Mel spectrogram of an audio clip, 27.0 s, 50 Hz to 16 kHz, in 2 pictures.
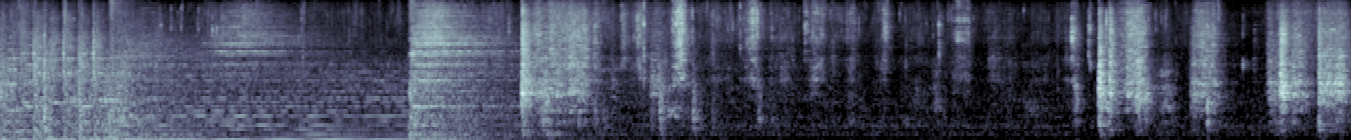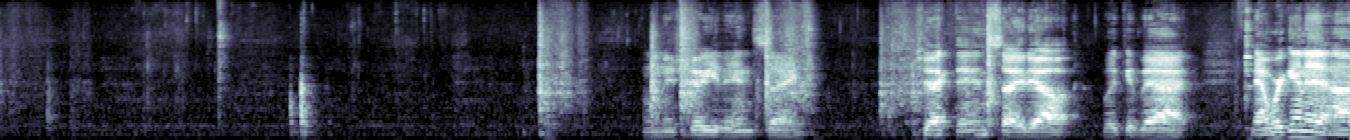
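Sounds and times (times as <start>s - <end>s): background music: 0.0s - 6.8s
knife scraping cutting board: 5.2s - 14.5s, 18.9s - 23.6s.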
